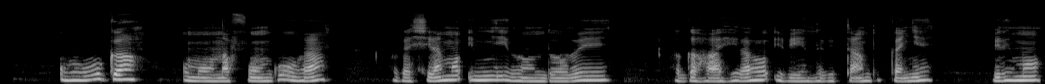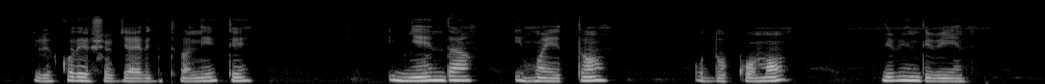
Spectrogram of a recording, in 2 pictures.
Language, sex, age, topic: Kinyarwanda, female, 25-35, finance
